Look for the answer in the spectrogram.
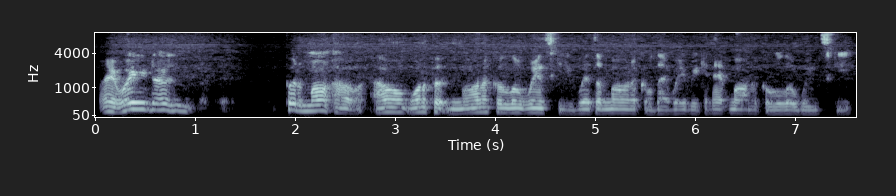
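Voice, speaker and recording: Speaking at a moderate pace in a lowish, slightly rough voice, this co-host jokes and wanders through casual podcast talk, trailing off mid-thought. The audio is narrow and tinny, with echo from his home mic.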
